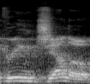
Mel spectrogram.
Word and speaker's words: Green Jelly: So it's still technically Green Jello, but they have asterisks. Yeah. It's really weird. You're right. You're supposed to pronounce the Y as an O.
